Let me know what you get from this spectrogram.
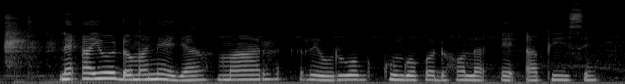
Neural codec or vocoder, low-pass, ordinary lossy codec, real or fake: none; 19.8 kHz; Opus, 64 kbps; real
